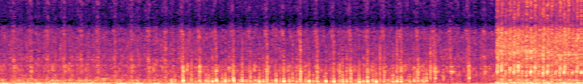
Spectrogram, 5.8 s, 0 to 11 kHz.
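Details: Nissan TD27 diesel shaking and smoking at idle: lumpy beat, about three heavy pulses a second over the clatter; cracking injector pipes one at a time, smoke stops only at cylinder four, so cylinder four is misfiring.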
